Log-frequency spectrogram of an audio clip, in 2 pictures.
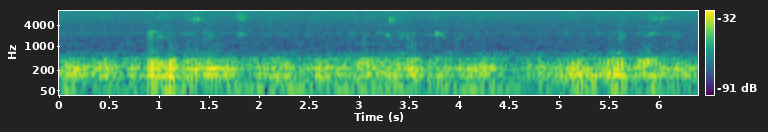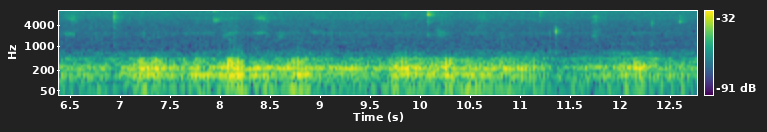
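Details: A cat purrs steadily while washing its face, a low, continuous rumbling throb that pulses evenly throughout, with faint scattered clicks of licking above it.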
